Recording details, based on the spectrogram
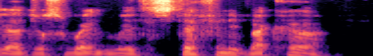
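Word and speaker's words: Vaquer: just went with Stephanie Vakur. She didn't say her name right. She called her Stephanie Vure or some or some Apparently it's making her racist apparently.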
